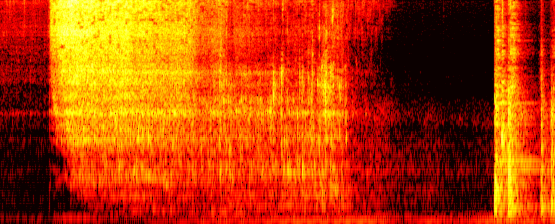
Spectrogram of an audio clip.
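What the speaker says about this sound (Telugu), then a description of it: "కలిపిన తర్వాత ఈ బీట్రూట్ బీట్రూట్ జ్యూస్ ఉంది కదా ఇది పోసేయండి" Beetroot juice poured into a mixture in a home kitchen, a steady liquid splash starting abruptly and running for several seconds, then tapering, followed by a few short clinks near the end.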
